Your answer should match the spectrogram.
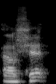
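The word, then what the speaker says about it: Archet: We have Alshet, which is, I know I'm not pronouncing it right. I know English speakers have a different way of pronouncing it. Thank you, Matt. Yep. It's just, I pronounce it because I'm French, so I go with the French. Yeah. That's fine. I believe I looked it up actually, and I think the CH sound is supposed to be like the CH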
